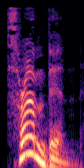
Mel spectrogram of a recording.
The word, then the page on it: thrombin: British English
